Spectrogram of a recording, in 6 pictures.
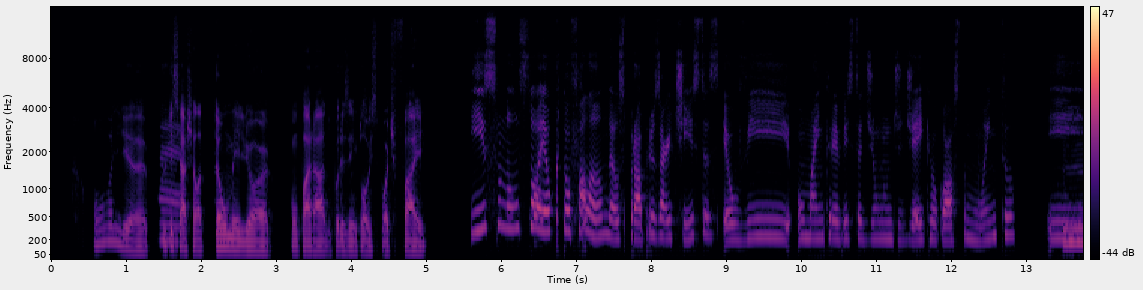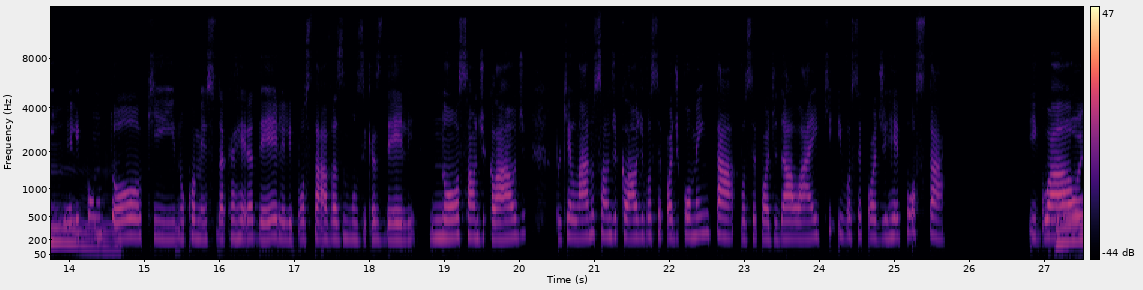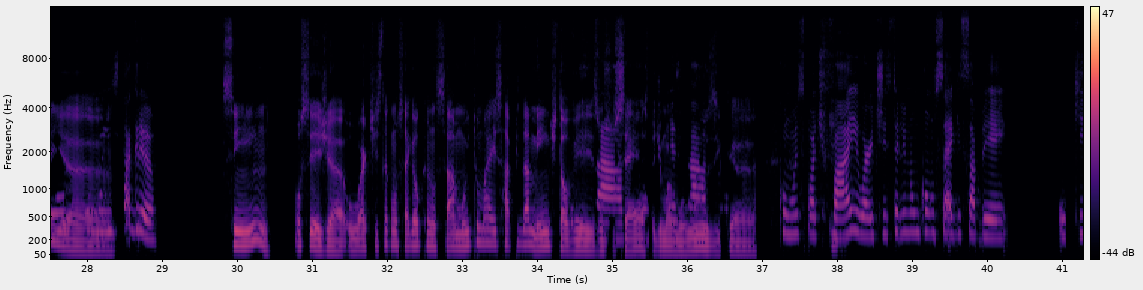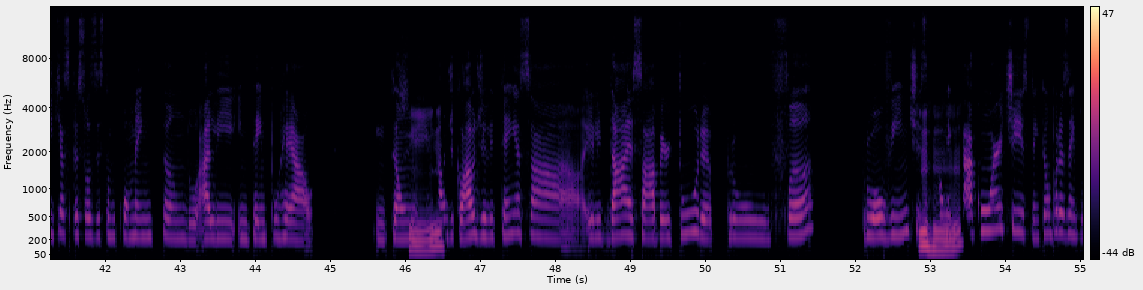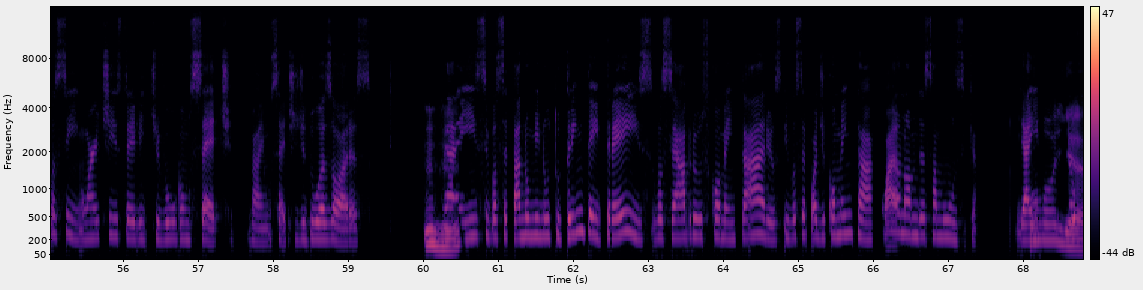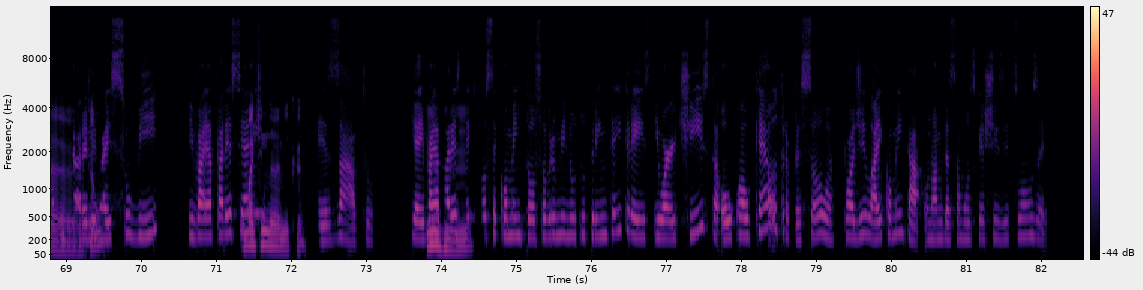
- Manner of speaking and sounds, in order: tapping
- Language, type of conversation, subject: Portuguese, podcast, Como a internet mudou a forma de descobrir música?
